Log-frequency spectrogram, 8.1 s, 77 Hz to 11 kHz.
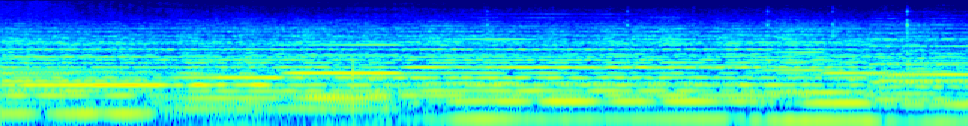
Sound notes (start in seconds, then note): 3.9 ticking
